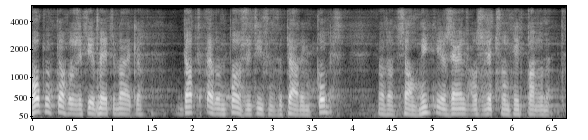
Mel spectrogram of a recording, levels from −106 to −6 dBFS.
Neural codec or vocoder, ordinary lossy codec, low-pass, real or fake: codec, 24 kHz, 1 kbps, SNAC; none; 5.4 kHz; fake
